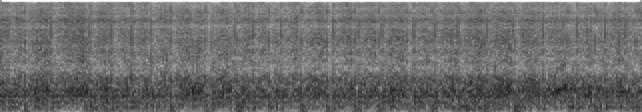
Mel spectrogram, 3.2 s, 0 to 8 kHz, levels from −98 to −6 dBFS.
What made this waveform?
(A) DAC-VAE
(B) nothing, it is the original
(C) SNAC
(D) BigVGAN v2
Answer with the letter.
B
